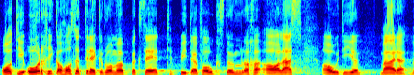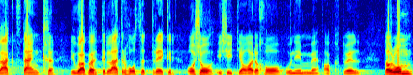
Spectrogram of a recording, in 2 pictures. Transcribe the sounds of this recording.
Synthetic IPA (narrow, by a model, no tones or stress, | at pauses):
ɔd̥iʔɔːɾχiɡəɦɔsət̪ɾɛɡəɾʋɔmœpːəkseːtb̥id̥̪əfɔlkstømləχəʔɑːlæs | ʔɑwd̥̪iə | ʋæːɾəʋækt͡sd̥æŋkχə | ɪæbəd̥əɾlæd̪̥əɾɦɔsət̪ɾɛɡ̥əɾ | ɔʃoɪʃɪt̪jɑːɾəχoːʊnɪmːəʔɑ̰kt̪uɛl | d̥ɑɾʊm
